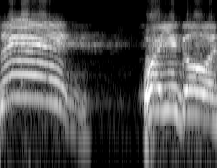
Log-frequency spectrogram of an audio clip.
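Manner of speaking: put-on big carrying shout, very high, one word drawn out. Retelling a friend calling out across a hotel lobby: imitating a booming voice. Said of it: "this booming voice of his".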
